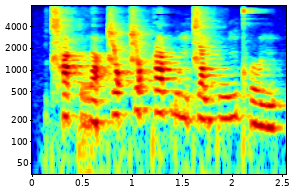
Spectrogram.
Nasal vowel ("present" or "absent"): absent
